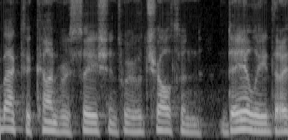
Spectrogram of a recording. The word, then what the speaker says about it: Charlton Daley: We're with Charlton Daley.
